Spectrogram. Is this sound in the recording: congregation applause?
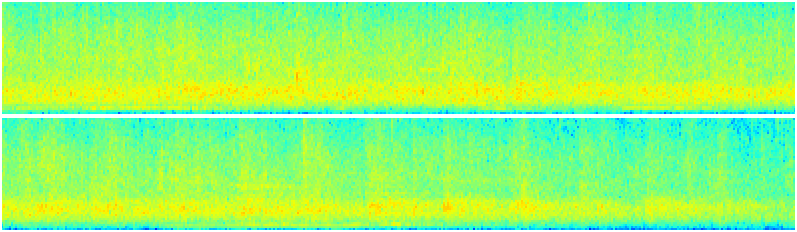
yes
